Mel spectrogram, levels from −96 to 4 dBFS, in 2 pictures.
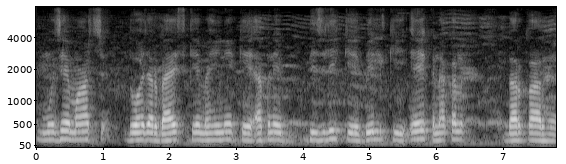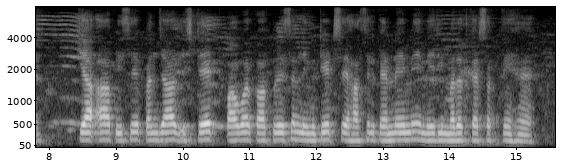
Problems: constant background noise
